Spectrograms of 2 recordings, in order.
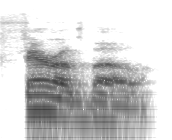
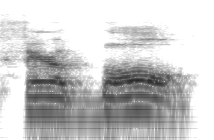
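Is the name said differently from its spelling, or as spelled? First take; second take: differently; as spelled. First: The name is said differently from its spelling. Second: The name is sounded out just as spelled. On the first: The speaker calls it right. "It's pronounced Faribault" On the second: The speaker calls it wrong. "spelt like we would pronounce it"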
